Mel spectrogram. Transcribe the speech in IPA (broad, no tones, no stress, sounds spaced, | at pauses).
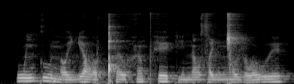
w ĩ k u n ɔ ɪ̯ ʎ e lˠ o ǃʰ œ ʊ̯ h ə̃ pʰ e k i n ĩ ʎ zˤ e ʎ ŋ͡ǀ o ʎ lˠ u ɪ̯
